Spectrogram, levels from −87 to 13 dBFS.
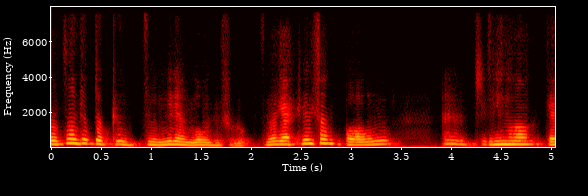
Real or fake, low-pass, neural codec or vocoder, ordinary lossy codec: fake; none; codec, 16 kHz, 0.5 kbps, FreqCodec, smaller model; none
